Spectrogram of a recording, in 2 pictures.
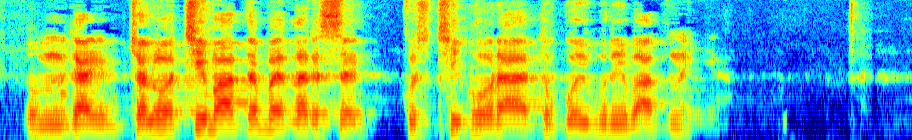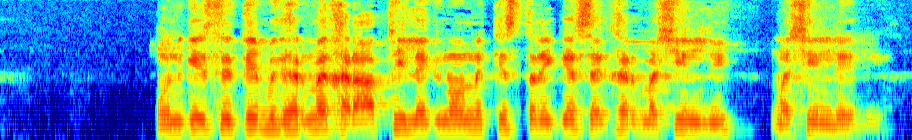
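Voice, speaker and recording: Using an ordinary speaking voice, a man speaks with fairly high pitch, ordinary pitch variation and big swings in loudness. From Delhi, India. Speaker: customer giving a testimonial. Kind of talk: testimony.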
